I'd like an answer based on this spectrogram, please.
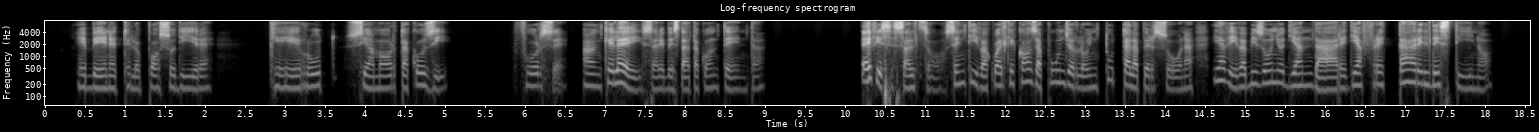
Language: Italian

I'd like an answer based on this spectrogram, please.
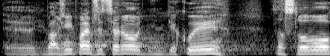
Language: Czech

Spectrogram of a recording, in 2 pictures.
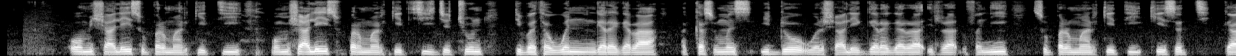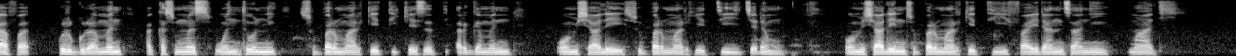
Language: Oromo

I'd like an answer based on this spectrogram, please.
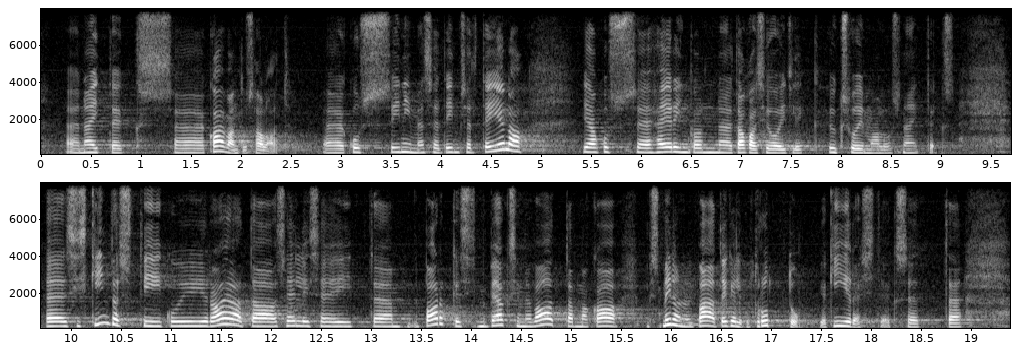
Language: Estonian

